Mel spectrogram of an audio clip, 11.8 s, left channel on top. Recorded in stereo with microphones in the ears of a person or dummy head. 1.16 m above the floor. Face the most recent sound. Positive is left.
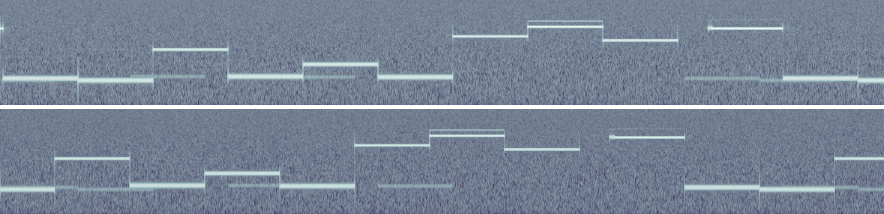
No sound to turn to.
